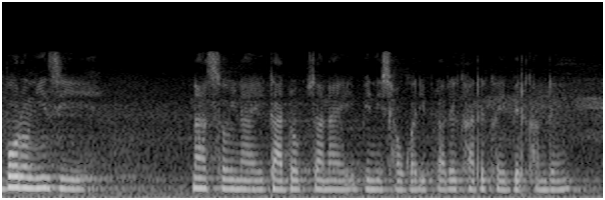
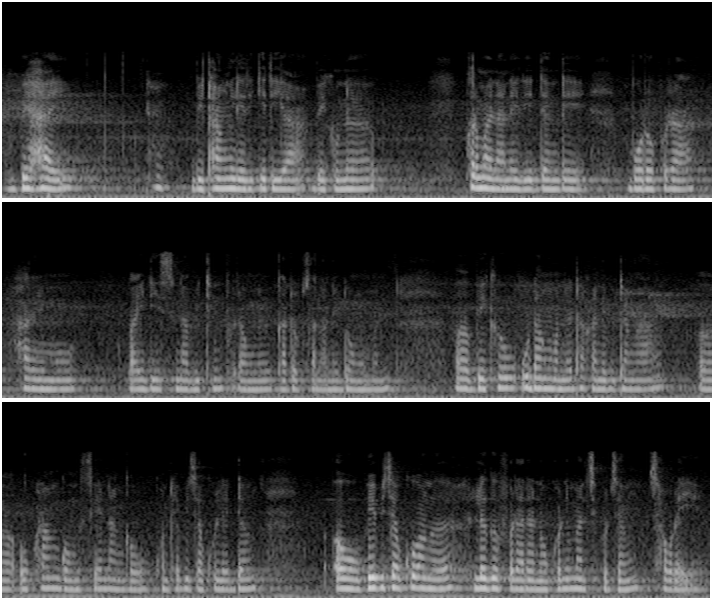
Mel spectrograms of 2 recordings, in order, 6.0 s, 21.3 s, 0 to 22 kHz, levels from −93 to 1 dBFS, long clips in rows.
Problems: none marked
